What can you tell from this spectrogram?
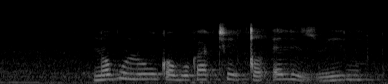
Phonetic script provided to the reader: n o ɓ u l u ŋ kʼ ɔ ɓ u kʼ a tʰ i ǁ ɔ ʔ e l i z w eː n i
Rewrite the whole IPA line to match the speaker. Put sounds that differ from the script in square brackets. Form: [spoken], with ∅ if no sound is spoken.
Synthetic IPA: n o ɓ u l u ŋ kʼ ɔ ɓ u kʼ a tʰ i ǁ ɔ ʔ e l i z w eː n i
